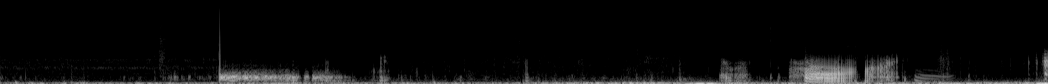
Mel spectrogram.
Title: Happy Halloween 🎃👻Stomach growling ♪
